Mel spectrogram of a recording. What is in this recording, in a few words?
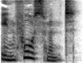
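"enforcement", British English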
